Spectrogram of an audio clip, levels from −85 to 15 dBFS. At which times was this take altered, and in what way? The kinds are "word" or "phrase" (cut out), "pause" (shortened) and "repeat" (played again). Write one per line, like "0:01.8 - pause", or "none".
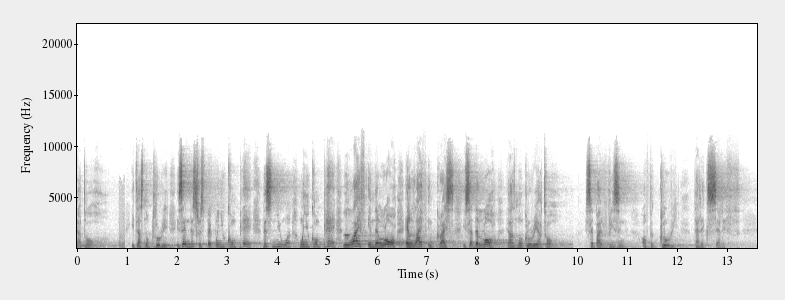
none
